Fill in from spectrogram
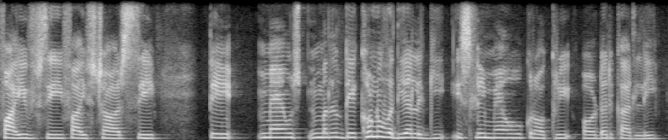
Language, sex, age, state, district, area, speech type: Punjabi, female, 18-30, Punjab, Shaheed Bhagat Singh Nagar, rural, spontaneous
